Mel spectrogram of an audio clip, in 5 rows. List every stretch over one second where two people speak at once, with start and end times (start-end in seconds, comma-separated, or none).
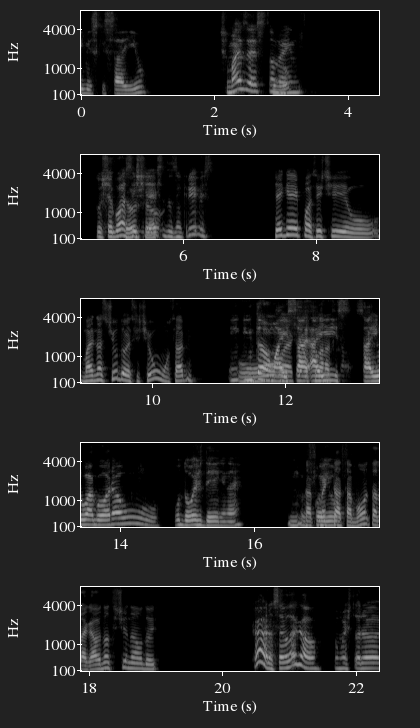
11.3-12.9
